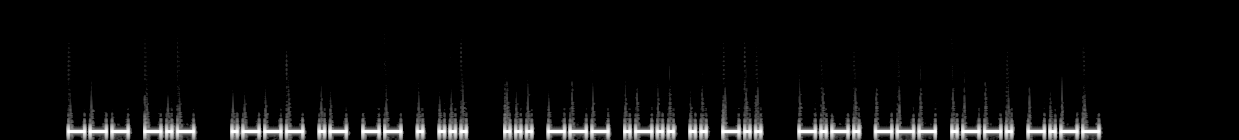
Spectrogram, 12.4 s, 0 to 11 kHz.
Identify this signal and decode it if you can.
Morse code, heard as a keyed tone, about 22 wpm, 700 Hz. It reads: OK JAMES SOLID COPY
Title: Practice QSO - Exchange 3 - More Info - 22wpm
